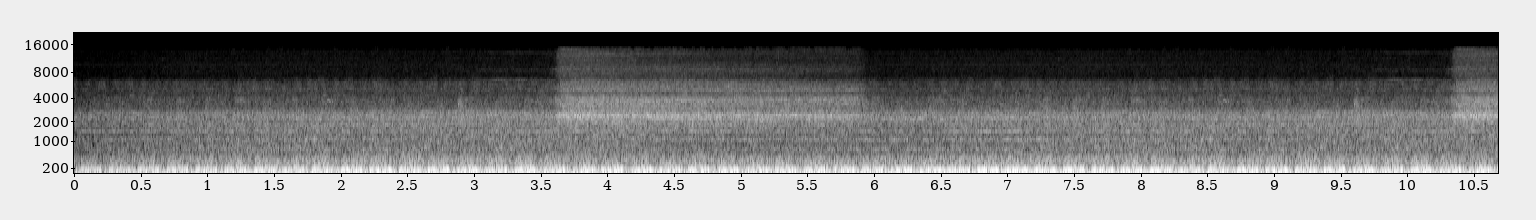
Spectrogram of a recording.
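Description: Victorian Railways Y-class diesel locomotive Y159 idling with a steady low engine hum. A hiss of air comes in for about two seconds about four seconds in, and again near the end.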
